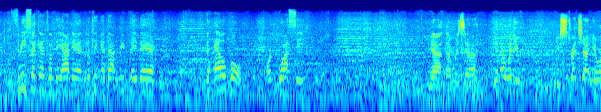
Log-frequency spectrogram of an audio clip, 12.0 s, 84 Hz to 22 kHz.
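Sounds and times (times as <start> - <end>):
arena crowd noise: 0.0 - 12.0
faint music: 0.0 - 12.0.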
